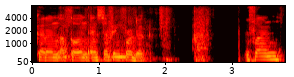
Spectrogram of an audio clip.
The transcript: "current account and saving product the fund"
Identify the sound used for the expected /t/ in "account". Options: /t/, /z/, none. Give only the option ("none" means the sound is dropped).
none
